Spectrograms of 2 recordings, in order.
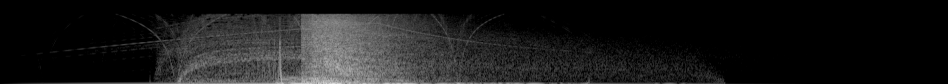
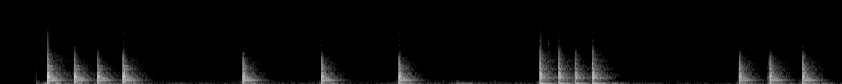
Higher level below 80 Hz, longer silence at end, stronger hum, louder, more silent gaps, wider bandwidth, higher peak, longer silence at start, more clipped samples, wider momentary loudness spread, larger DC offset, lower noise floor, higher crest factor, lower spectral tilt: about the same, -34 dBFS vs -38 dBFS; second, 0 s vs 0.25 s; neither; first, -21 LUFS vs -27 LUFS; neither; first, 11.5 kHz vs 4.6 kHz; about the same, 0 dBFS vs 0 dBFS; second, 0 s vs 0.45 s; neither; first, 28 LU vs 9 LU; neither; first, -79 dBFS vs -67 dBFS; about the same, 24 dB vs 28 dB; second, -2.5 dB/octave vs -11.5 dB/octave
